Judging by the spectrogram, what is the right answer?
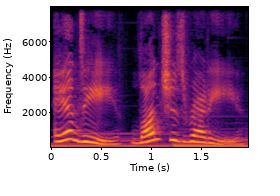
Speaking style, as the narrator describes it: Mother called out the door

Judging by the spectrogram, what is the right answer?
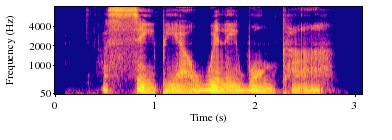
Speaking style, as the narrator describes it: he muttered

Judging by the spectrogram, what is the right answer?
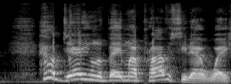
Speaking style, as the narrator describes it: she spat

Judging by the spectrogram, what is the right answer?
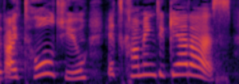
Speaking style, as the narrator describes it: Rex shouted

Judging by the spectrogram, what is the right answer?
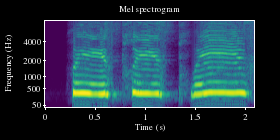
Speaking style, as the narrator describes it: begged

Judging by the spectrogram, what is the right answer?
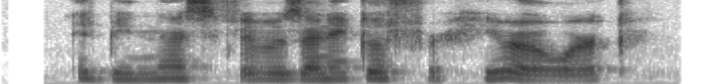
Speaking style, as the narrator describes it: Izuku mutters

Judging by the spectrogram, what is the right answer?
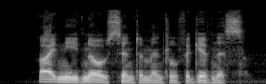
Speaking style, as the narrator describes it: said coldly

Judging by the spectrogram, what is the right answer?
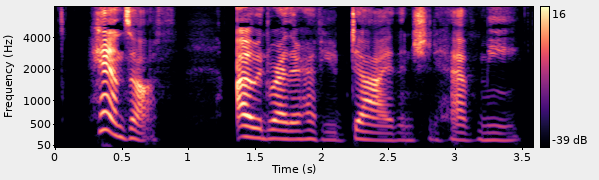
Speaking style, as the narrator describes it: exclaiming

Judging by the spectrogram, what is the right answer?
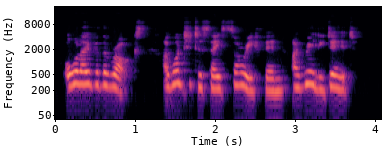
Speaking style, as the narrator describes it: he said gruffly

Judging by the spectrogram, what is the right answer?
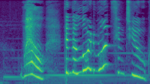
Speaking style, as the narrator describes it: cried Polly in rapture

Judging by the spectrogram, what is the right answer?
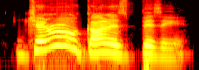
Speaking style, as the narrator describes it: Lieutenant Lowe barked

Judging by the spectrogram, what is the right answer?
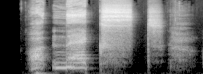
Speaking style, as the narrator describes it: Hop hissed at her

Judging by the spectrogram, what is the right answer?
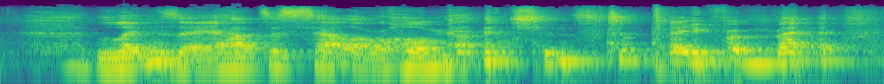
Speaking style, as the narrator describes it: laughed Paris

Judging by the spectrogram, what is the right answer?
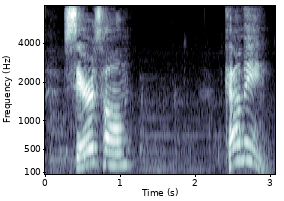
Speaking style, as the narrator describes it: Boston shouted

